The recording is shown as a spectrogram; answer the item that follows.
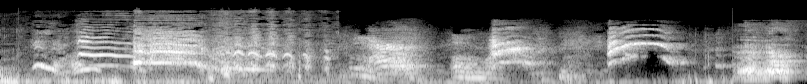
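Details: Pet dog "talking" indoors: drawn-out, wavering whine-howls that rise and fall in pitch, answering a person who speaks to it affectionately between the vocalizations.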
